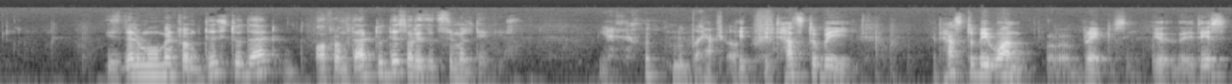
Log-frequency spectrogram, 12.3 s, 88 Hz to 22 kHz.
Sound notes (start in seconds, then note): 6.4 laughs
